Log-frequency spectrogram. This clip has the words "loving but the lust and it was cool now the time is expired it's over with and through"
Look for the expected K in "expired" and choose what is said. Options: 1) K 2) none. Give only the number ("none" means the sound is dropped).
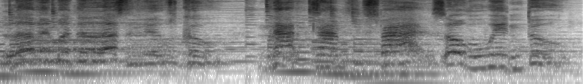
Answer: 2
